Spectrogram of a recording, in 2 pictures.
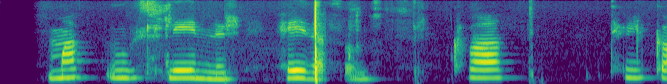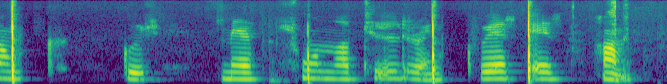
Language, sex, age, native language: Icelandic, female, 40-49, Icelandic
